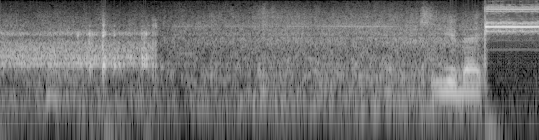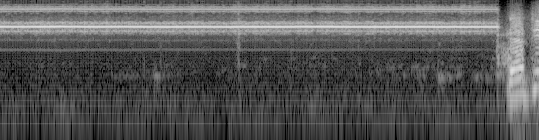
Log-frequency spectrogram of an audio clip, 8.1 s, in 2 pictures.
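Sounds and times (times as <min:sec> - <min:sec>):
speech: 0:03.2 - 0:03.8, 0:07.8 - 0:08.0
walkie-talkie whistle tone: 0:03.6 - 0:07.8.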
